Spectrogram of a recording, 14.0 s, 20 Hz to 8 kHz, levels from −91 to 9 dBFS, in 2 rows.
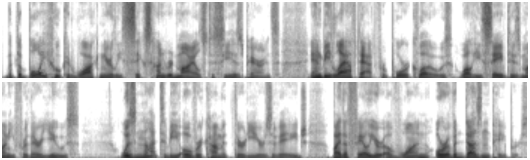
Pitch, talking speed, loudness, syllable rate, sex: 120 Hz, 210 wpm, -20 LUFS, 5.5 syllables/s, male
